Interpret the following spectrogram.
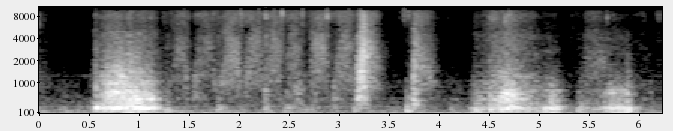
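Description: Hand and cloth wiping a plastic trash can lid, with the lid shifting against a tile floor: a loud scuffing burst about a second in, then several shorter rubbing and scuffing sounds.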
